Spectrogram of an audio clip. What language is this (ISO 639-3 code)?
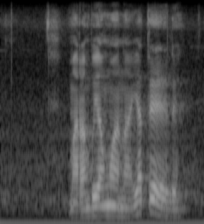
tso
